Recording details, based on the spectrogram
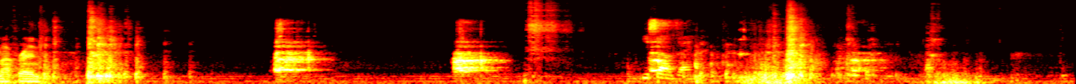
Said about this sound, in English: Wait, yo, we cannot hear you over the dog barking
